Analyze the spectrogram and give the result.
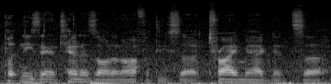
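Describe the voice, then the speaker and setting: A man's voice: lowish voice, fairly even intonation, moderate pace, background noise. A man giving a casual, rambling hands-on demonstration as he explains gear, in an informal manner. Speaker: presenter of CB radio antenna tests.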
